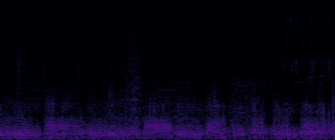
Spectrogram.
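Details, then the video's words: Sleeping cat snores in deep, raspy rumbles, each inhale and exhale forming a swell of about a second, steady and unbroken throughout. "cat snoring"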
